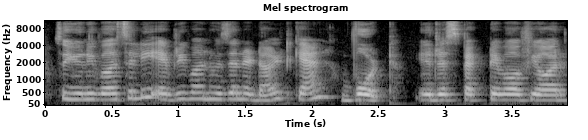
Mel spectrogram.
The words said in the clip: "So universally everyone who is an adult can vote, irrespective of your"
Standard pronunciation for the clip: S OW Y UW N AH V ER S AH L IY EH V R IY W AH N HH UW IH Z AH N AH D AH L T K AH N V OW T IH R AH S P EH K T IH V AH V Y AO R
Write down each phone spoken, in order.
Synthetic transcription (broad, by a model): S OW Y UW N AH V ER S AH L IY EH V R IY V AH N HH UW IH Z AH N AH D AH L T K AH N V OW T IH R AH S P EH K T IH V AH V Y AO R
